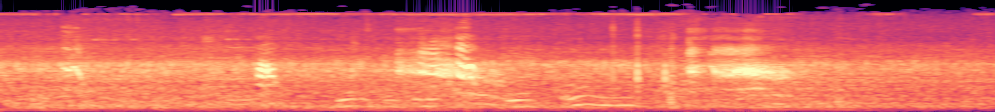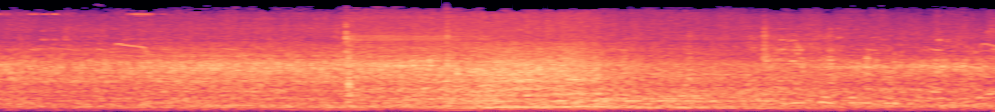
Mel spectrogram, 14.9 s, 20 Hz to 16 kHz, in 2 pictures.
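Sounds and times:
vehicle engine running: 0.0s - 14.9s.

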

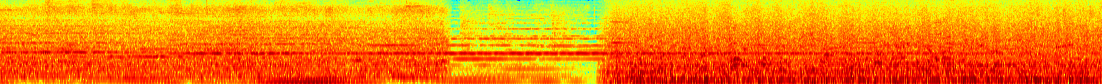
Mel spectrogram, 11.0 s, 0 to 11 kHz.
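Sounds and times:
ferry engine rumble: 6.0s - 11.0s
rushing noise: 6.0s - 11.0s.

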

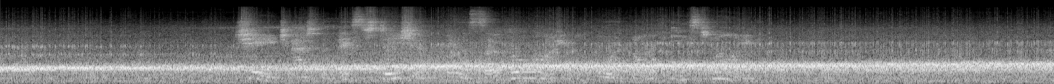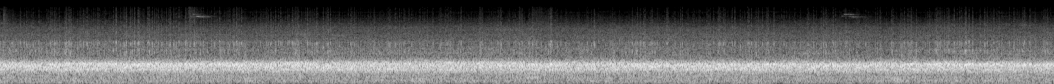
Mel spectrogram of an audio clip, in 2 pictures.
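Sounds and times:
train rumbling on rails: 0.0s - 21.0s.

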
